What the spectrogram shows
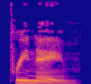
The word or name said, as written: prename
